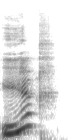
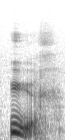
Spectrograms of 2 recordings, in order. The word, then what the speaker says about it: uur: It's the pronunciation of u in words like uur. The u is not the same as the oe sound. The oe sound is a different sound that we want to avoid when pronouncing uur. How to make the u sound? The u sound starts with the I sound. I as in fiets, for instance. The U sound is basically an I sound, but then with rounded lips.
